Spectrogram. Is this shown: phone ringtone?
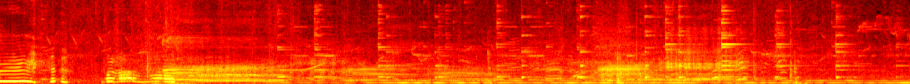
no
